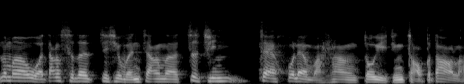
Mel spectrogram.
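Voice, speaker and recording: This is an unremarkable speaking voice with lively intonation. The pace is moderate and the background quiet. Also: man. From China. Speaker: former journalist. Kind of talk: interview.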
